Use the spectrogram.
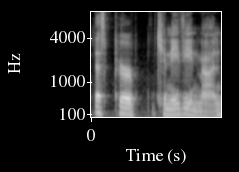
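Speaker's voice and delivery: ordinary delivery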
